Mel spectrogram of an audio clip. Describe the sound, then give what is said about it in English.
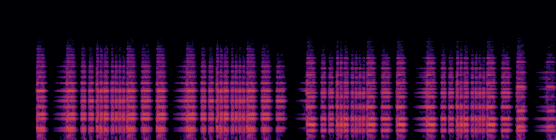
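Distorted piano keys play a simple programmed part through a Tremolator effect, with sustained chords chopped into rapid rhythmic pulses and a brief gap partway through. “Distorted piano with a Tremolator and a bunch of goodness.”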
